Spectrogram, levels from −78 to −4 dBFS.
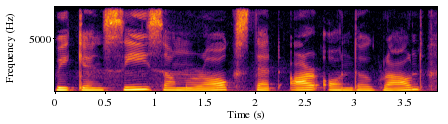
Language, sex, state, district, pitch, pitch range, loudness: English, female, Assam, Kamrup Metropolitan, 190 Hz, 185-210 Hz, -16 LUFS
